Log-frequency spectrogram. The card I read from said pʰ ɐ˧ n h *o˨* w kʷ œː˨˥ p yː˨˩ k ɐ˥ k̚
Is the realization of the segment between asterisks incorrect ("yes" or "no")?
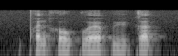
yes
